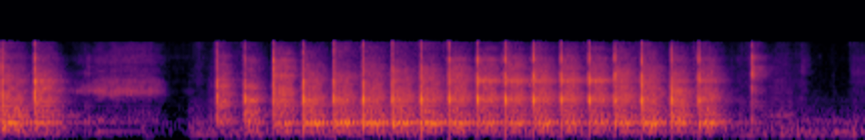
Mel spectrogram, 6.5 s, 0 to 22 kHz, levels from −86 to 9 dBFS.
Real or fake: fake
